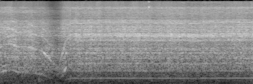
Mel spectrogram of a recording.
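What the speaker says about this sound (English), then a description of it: "It's aluminum, so it drills out super duper easy." A power drill bores steadily into an aluminum casting ahead of a helicoil thread insert, a loud continuous whine holding one pitch after a brief dip as the bit bites in.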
